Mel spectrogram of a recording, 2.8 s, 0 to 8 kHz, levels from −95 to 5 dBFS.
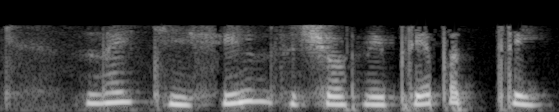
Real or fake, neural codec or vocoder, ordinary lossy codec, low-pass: real; none; AAC, 16 kbps; 7.2 kHz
